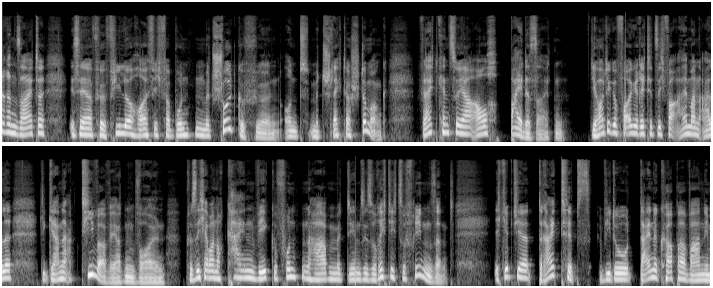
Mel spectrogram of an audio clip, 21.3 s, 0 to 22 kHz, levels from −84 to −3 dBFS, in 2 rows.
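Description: A likely dropped buffer (overrun) hits this speech clip twice: the recording software fell behind, and the hardware overwrote audio it had not yet collected, so a few milliseconds vanish and the surrounding audio is spliced directly together with no gap. Each loss is heard as a jump in the sound, first at 9.36 s just before "richtet sich vor allem", then at 15.94 s between "gefunden haben mit" and "sie so richtig zufrieden".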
